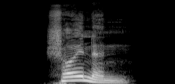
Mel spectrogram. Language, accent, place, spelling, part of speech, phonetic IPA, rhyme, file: German, Germany, Berlin, Scheunen, noun, [ˈʃɔɪ̯nən], -ɔɪ̯nən, De-Scheunen.ogg
- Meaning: plural of Scheune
